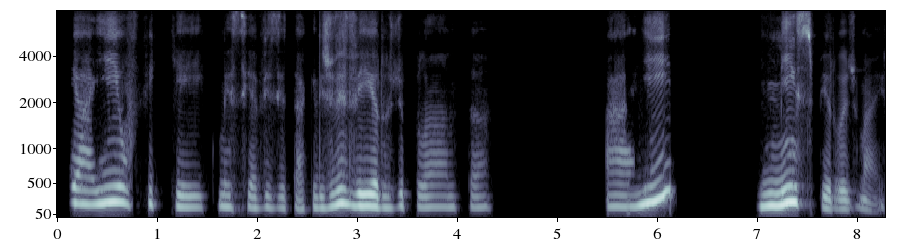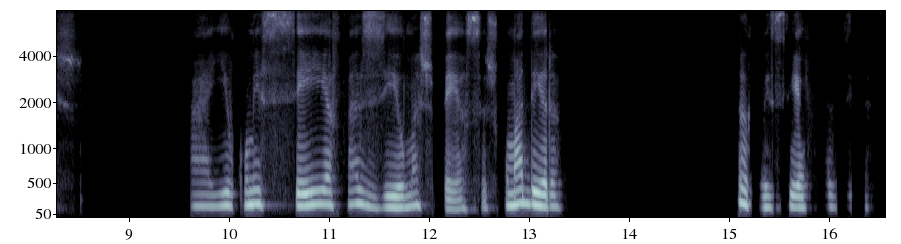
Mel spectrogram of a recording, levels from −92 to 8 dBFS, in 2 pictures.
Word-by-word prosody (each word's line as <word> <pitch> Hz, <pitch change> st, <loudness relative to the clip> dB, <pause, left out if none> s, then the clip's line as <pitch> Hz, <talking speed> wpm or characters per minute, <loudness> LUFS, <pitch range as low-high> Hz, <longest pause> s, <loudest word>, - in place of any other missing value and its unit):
E 220 Hz, -, -1 dB
aí 205 Hz, +3 st, +4 dB
eu 225 Hz, -2 st, +3 dB
fiquei, 170 Hz, -5 st, -9 dB
comecei 155 Hz, -1 st, -10 dB
a -, -, -9 dB
visitar 145 Hz, -2 st, -15 dB
aqueles 150 Hz, +2 st, -10 dB
viveiros 170 Hz, -5 st, +4 dB
de 170 Hz, +3 st, -11 dB
planta. 155 Hz, -1 st, -15 dB, 1.1 s
Aí, 185 Hz, -, +3 dB, 0.8 s
me 175 Hz, +4 st, +7 dB
inspirou 165 Hz, -, +3 dB
demais. 125 Hz, -7 st, -20 dB, 1.2 s
Aí 170 Hz, +1 st, -10 dB
eu 180 Hz, -, -4 dB
comecei 185 Hz, 0 st, -2 dB
a 190 Hz, -, -5 dB
fazer 175 Hz, -6 st, -5 dB
umas 170 Hz, +4 st, -8 dB
peças 130 Hz, 0 st, -12 dB
com 180 Hz, -, -10 dB
madeira. 180 Hz, -4 st, +1 dB, 1.7 s
Eu 200 Hz, -4 st, -2 dB
comecei 155 Hz, +1 st, -7 dB
a 150 Hz, -, -5 dB, 0.2 s
fazer 160 Hz, -1 st, -24 dB
165 Hz, 100 wpm, -19 LUFS, 155-190 Hz, 1.7 s, me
